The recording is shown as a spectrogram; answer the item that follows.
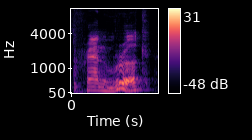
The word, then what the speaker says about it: Stjärnrök: what google says it's spelled s-t-j-a-r-n-o-r-k but it's pronounced cran rook uh which is um was it star smoke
